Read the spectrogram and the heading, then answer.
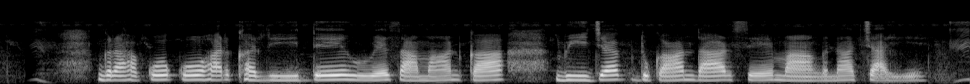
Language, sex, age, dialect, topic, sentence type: Hindi, female, 25-30, Kanauji Braj Bhasha, banking, statement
